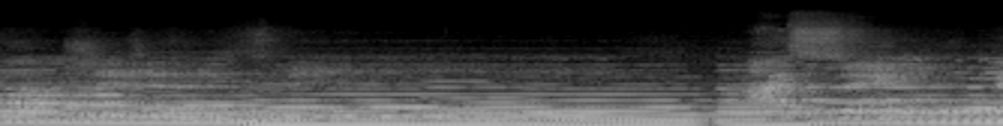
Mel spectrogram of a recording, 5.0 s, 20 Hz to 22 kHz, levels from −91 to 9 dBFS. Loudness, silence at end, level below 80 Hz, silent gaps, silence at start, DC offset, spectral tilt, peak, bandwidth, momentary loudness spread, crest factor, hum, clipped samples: -27 LUFS; 0 s; -32 dBFS; none; 0 s; under 0.1%; -7.5 dB/octave; -14 dBFS; 10.5 kHz; 2 LU; 12 dB; none; under 0.1%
